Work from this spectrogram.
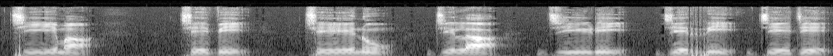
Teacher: దౌడల యొక్క సహాయంతో బయటకి సౌండ్ అనేది వస్తుంది కాబట్టి వీటిని తాలవ్యములు అని అంటారు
